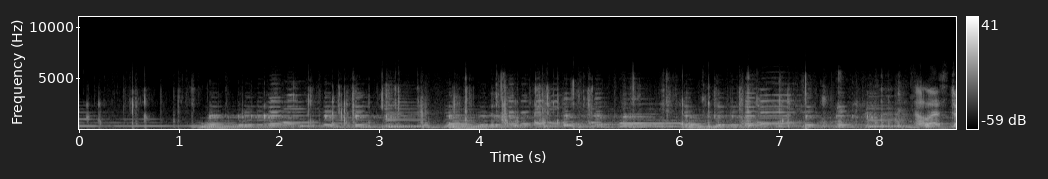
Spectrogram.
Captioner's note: hooves trotting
